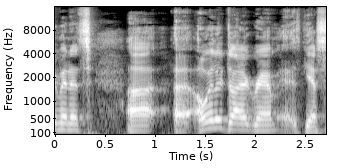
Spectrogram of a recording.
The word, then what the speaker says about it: Euler: going to wrap this up in 2 minutes, Euler diagram, yes, it's pronounced Euler, not Euler, Euler.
